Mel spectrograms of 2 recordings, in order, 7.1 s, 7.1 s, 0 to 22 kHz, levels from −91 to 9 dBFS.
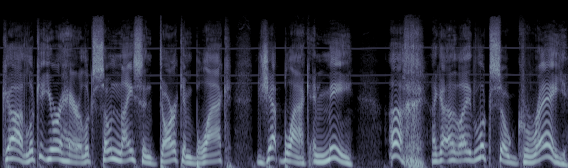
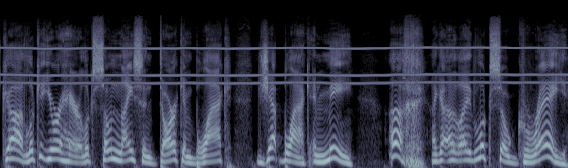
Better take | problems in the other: first | high-pitched whine; loud; throughout; 6.5 kHz, 10 dB below the speech; faint in the first

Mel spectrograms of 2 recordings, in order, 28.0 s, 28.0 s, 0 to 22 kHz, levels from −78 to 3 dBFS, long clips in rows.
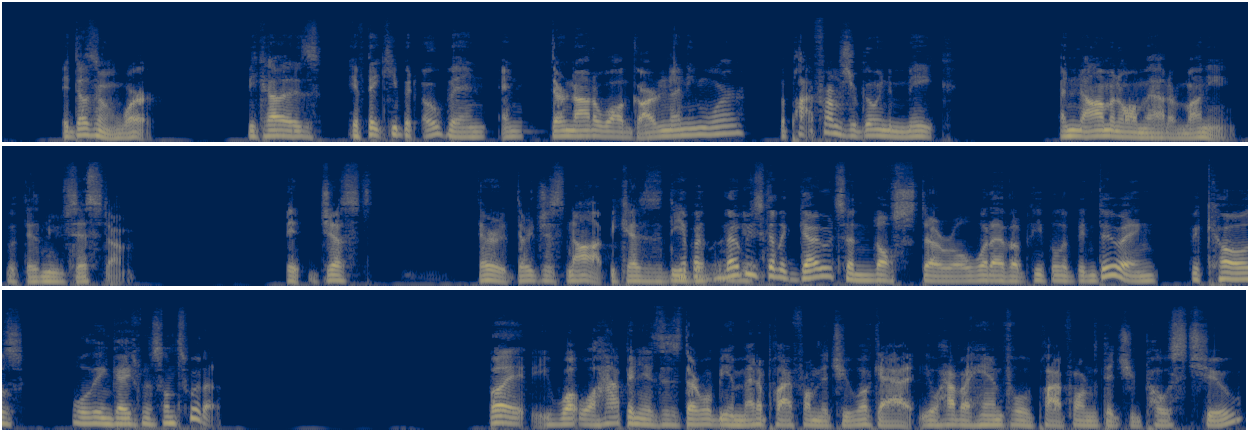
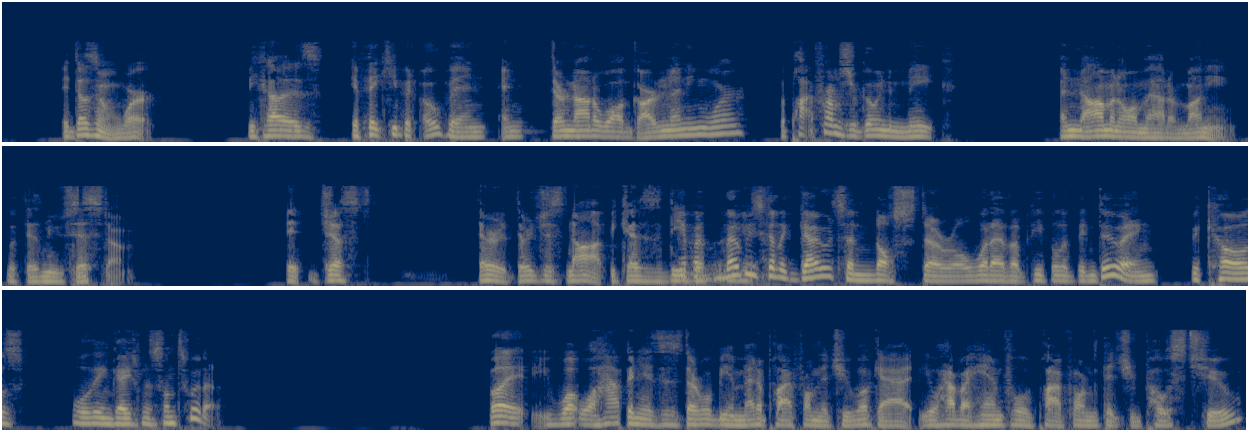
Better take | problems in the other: first | garbled, watery; badly; nothing above 7.5 kHz; slightly in the first

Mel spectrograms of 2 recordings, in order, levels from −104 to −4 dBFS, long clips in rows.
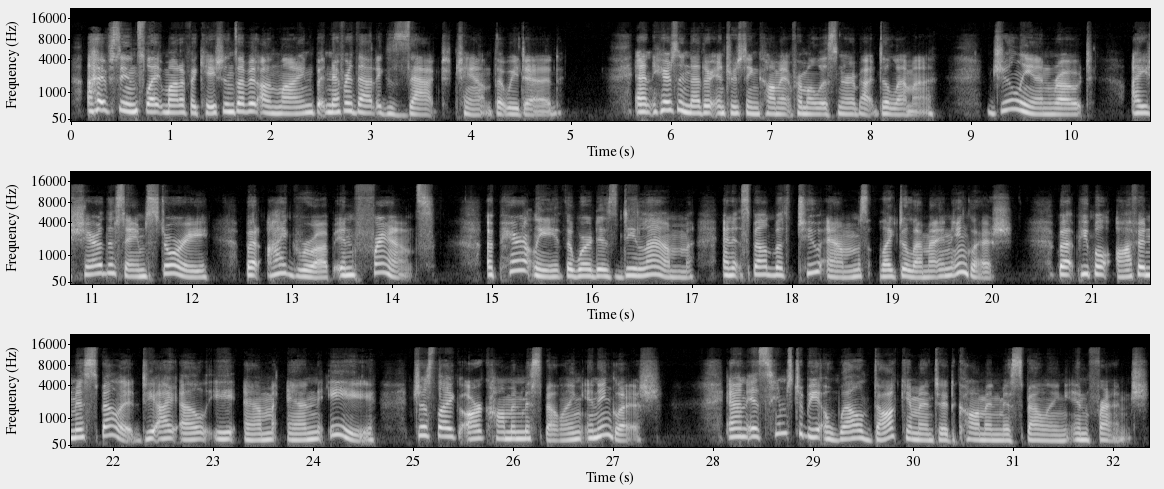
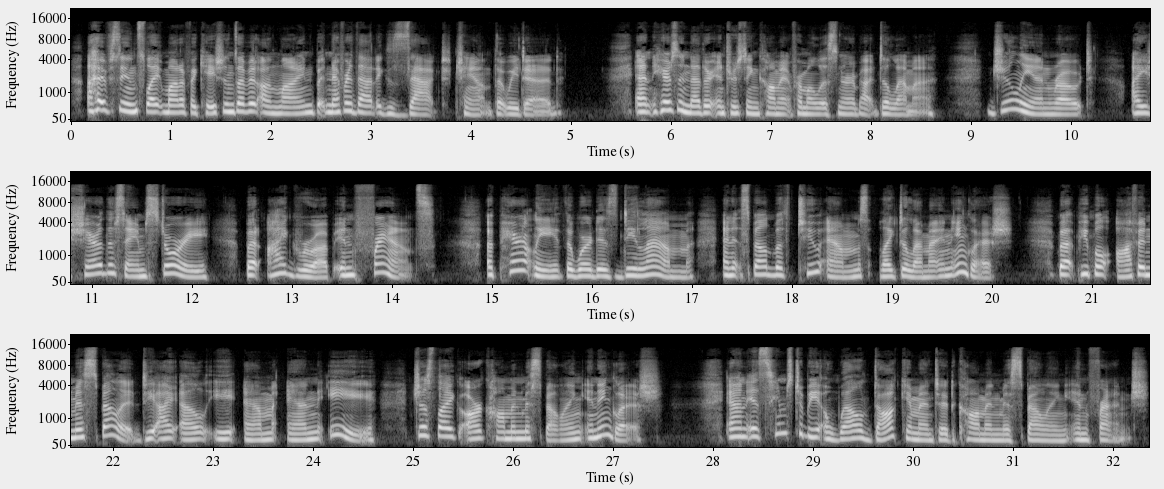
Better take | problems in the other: second | garbled, watery; slightly; nothing above 14.5 kHz

